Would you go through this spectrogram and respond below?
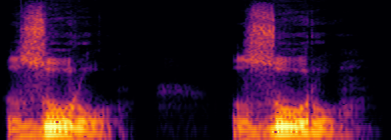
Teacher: la lettre ro ici est toujours emphatique, elle est toujours grave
